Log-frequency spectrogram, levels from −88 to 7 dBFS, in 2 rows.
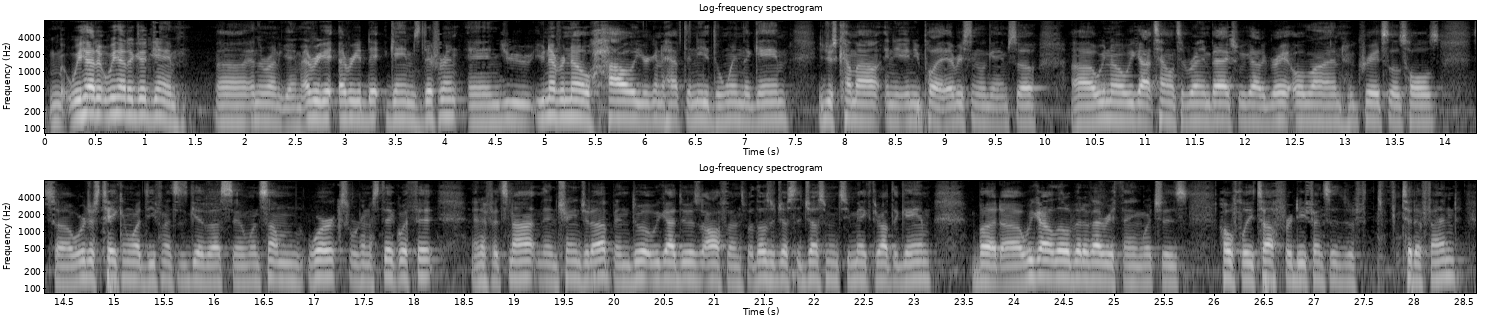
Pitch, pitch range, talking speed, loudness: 140 Hz, 135-150 Hz, 265 wpm, -22 LUFS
